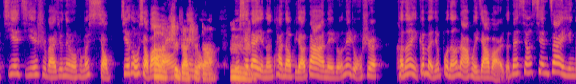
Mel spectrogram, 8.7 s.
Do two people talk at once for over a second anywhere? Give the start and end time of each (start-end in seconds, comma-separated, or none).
2.3-3.9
